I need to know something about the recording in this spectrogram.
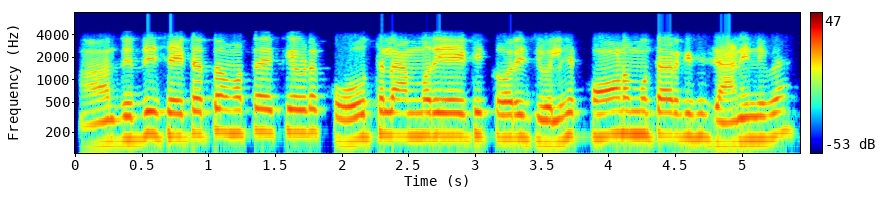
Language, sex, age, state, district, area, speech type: Odia, male, 60+, Odisha, Bhadrak, rural, conversation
